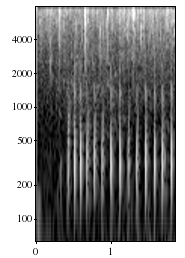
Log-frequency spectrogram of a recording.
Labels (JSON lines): {"label": "biophony, knock", "recorder": "SoundTrap 500"}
